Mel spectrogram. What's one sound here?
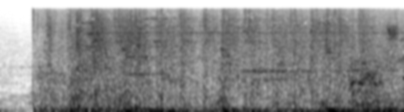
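Game spell effects crackle and blast in a busy fight.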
